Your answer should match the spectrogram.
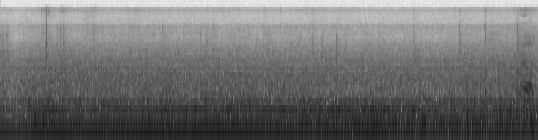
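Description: Car engine running steadily at low revs, heard from inside the cabin, with a constant low drone as the car creeps down a bumpy grass track held back in gear.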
